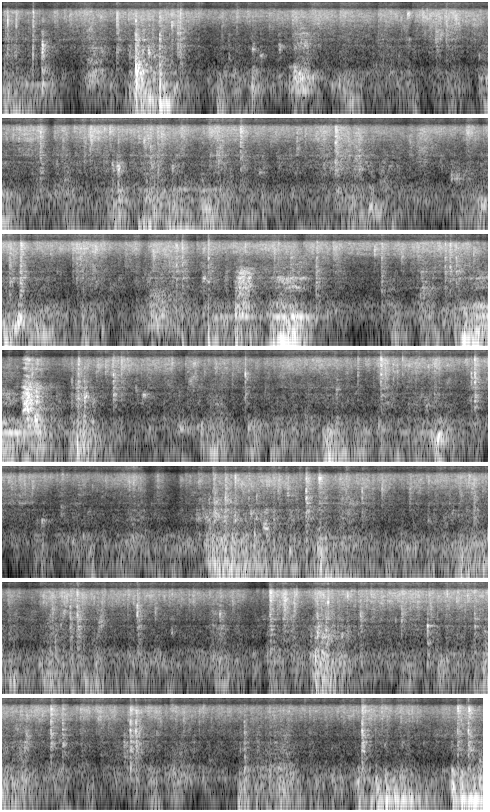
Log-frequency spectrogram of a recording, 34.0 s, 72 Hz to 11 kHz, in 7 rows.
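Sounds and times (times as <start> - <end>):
water spraying: 0.0 - 33.9
pigs calling: 11.2 - 13.0, 14.1 - 15.2.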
